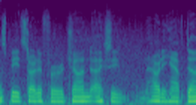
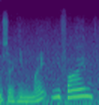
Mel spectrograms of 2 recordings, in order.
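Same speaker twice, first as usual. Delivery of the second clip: "might" stressed with a raised, hedging pitch; 9 semitones higher than usual. Real, not acted. Caster hedging on an exposed player's chances, stressing "might". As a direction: lean on "might", lifted high. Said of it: "emphasis on the word might".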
